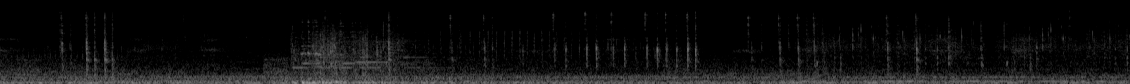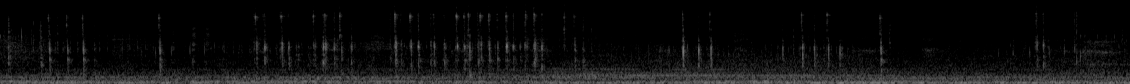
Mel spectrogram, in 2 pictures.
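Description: Fingers type continuously on a new computer keyboard for over twenty seconds, a close, busy run of key clicks with one heavier burst of strikes early on and no talking.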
